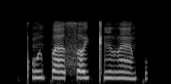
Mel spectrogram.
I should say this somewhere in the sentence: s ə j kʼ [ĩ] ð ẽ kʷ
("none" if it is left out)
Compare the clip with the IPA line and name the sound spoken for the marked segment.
ĩ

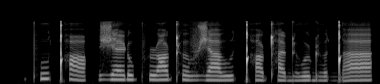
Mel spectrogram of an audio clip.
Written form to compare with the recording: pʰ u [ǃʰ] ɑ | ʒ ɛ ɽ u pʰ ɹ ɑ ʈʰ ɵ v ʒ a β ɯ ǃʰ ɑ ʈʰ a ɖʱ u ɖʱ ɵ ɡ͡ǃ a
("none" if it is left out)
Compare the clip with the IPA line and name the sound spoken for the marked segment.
ǃʰ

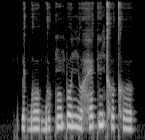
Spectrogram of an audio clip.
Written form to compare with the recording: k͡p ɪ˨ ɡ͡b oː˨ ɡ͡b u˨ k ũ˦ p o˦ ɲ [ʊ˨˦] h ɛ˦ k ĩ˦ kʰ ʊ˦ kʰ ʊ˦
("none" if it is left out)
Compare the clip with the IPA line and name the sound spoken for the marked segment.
ʊ˨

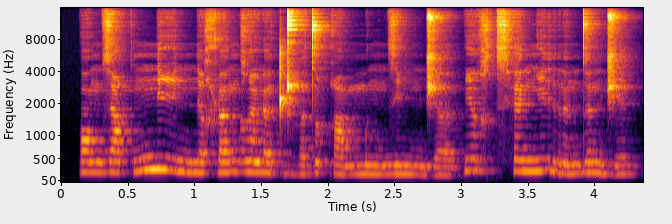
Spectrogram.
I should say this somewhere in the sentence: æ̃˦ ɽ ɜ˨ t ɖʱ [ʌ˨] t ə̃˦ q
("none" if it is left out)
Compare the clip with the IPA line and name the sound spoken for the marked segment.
ʌ˨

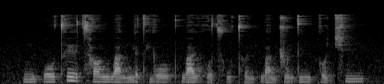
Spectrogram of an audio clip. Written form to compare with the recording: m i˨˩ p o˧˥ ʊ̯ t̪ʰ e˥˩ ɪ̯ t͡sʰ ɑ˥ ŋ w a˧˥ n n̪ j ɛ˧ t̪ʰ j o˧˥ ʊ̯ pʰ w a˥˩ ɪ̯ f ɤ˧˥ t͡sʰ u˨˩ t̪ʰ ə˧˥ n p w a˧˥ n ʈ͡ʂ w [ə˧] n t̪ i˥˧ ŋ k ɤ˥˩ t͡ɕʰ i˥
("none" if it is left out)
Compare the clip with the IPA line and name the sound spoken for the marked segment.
ə˧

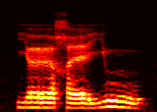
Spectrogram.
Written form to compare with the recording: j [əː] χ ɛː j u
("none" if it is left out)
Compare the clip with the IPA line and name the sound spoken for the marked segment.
əː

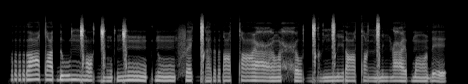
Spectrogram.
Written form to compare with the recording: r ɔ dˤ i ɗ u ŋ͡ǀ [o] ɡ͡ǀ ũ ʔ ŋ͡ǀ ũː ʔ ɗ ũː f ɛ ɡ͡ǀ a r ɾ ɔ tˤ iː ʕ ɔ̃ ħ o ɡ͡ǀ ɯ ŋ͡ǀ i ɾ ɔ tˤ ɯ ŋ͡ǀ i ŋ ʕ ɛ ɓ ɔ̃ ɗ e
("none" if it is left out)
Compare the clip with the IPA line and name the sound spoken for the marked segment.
ɔ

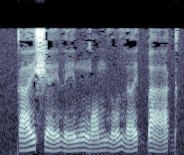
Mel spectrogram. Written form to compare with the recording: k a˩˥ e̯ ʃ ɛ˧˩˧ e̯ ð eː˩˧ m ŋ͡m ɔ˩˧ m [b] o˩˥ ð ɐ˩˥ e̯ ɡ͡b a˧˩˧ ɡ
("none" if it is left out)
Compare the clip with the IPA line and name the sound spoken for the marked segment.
ð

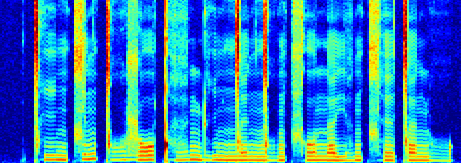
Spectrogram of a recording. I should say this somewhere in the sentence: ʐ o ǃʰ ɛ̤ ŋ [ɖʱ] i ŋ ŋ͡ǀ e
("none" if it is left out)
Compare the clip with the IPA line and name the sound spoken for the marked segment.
ɖʱ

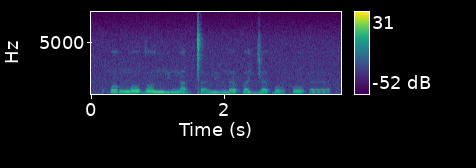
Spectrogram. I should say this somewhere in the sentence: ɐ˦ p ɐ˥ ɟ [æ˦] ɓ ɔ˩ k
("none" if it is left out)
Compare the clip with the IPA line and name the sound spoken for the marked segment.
ɜ˦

